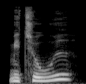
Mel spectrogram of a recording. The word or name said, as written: metode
